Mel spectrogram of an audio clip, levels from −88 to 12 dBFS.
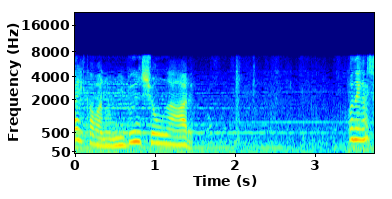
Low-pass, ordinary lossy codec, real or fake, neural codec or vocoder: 7.2 kHz; none; real; none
